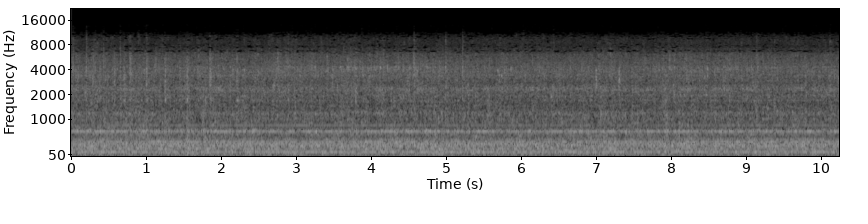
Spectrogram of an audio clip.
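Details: Jenn-Air dishwasher on Quick Wash cycle with no heat dry, one Cascade pod, main wash after detergent dispenser opens; earlier had low recirculation noises from suds. Smooth constant pump hum, steady spray and swish, no grinding or rattling. Normal wash pump.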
